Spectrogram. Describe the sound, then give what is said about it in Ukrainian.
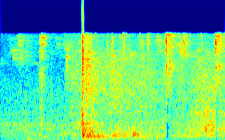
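A single sharp, loud blast of an RPG grenade exploding close by, near a Radio Svoboda correspondent in Marinka, Ukraine, during hours of shooting: a sudden crack followed by a rumbling decay over a steady background noise. “Одна падає неподалік нас, розповідає кореспондент.”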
